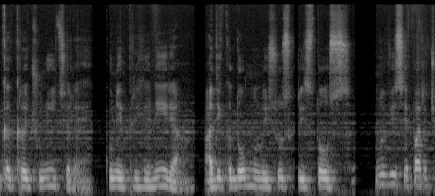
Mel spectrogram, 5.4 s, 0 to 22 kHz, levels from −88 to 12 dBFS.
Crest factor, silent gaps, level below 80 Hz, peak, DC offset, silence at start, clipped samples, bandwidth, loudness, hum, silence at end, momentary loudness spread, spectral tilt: 20 dB; none; -60 dBFS; -8 dBFS; under 0.1%; 0 s; under 0.1%; over 20 kHz; -27 LUFS; none; 0 s; 11 LU; -4 dB/octave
